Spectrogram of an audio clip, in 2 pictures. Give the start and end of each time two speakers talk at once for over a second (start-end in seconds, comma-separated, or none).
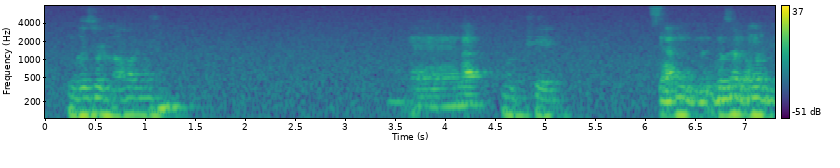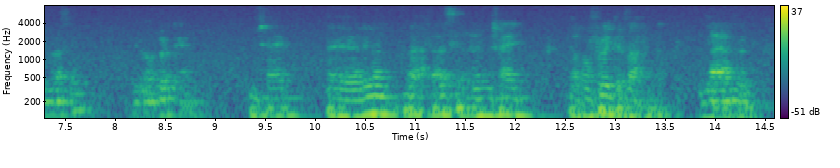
none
